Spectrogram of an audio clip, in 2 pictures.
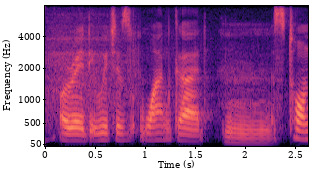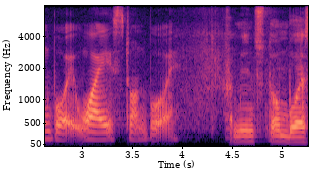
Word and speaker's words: Stonebwoy: Stonebwoy. It's spelled Stonebwoy, but it still means Stonebwoy, so...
